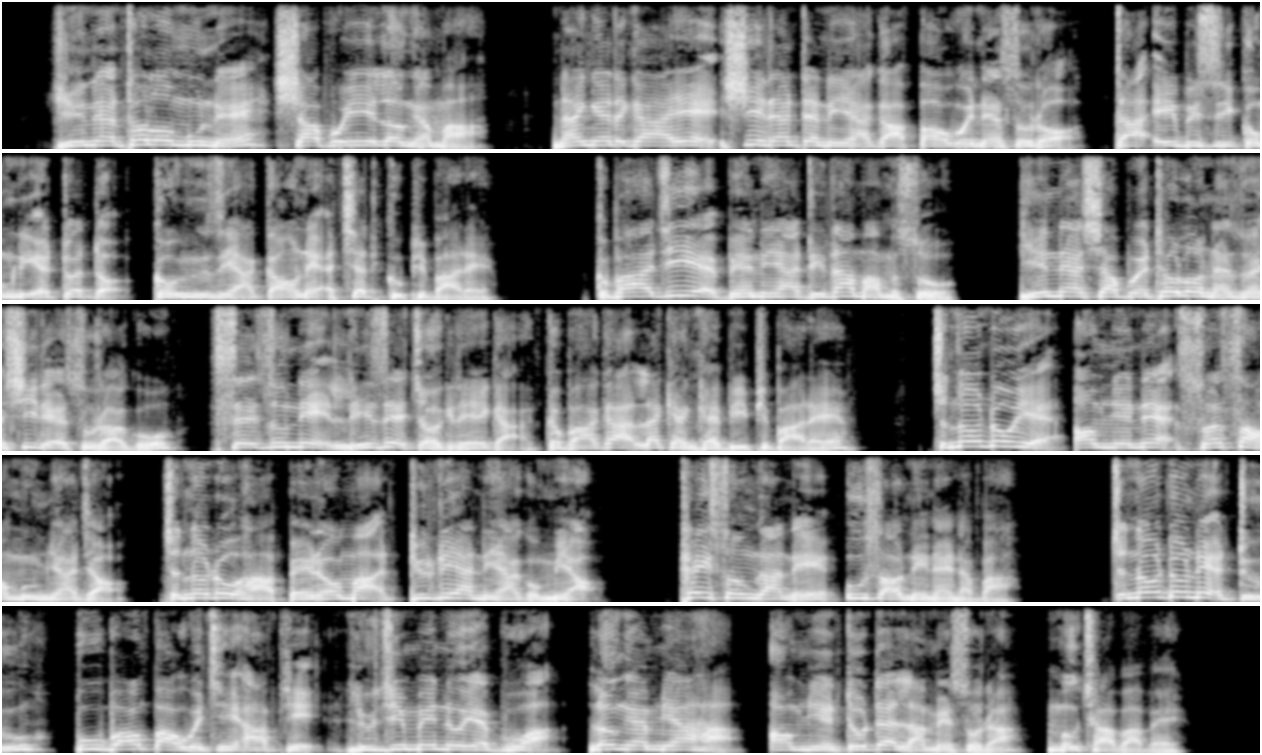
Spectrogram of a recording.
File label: Male Burmese Marketing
